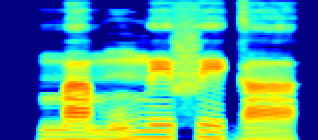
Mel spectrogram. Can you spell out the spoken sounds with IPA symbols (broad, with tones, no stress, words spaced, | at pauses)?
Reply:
ma˨mũ˨˦ me˦fe˦˨ɡa˨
